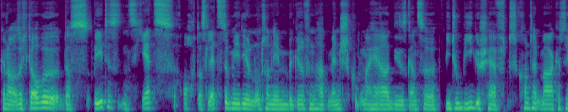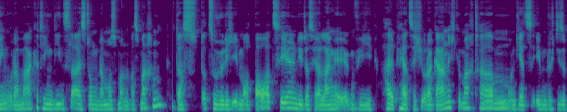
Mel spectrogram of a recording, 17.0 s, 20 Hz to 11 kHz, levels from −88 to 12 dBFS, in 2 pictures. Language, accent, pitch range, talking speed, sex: German, German, 120-140 Hz, 180 wpm, male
